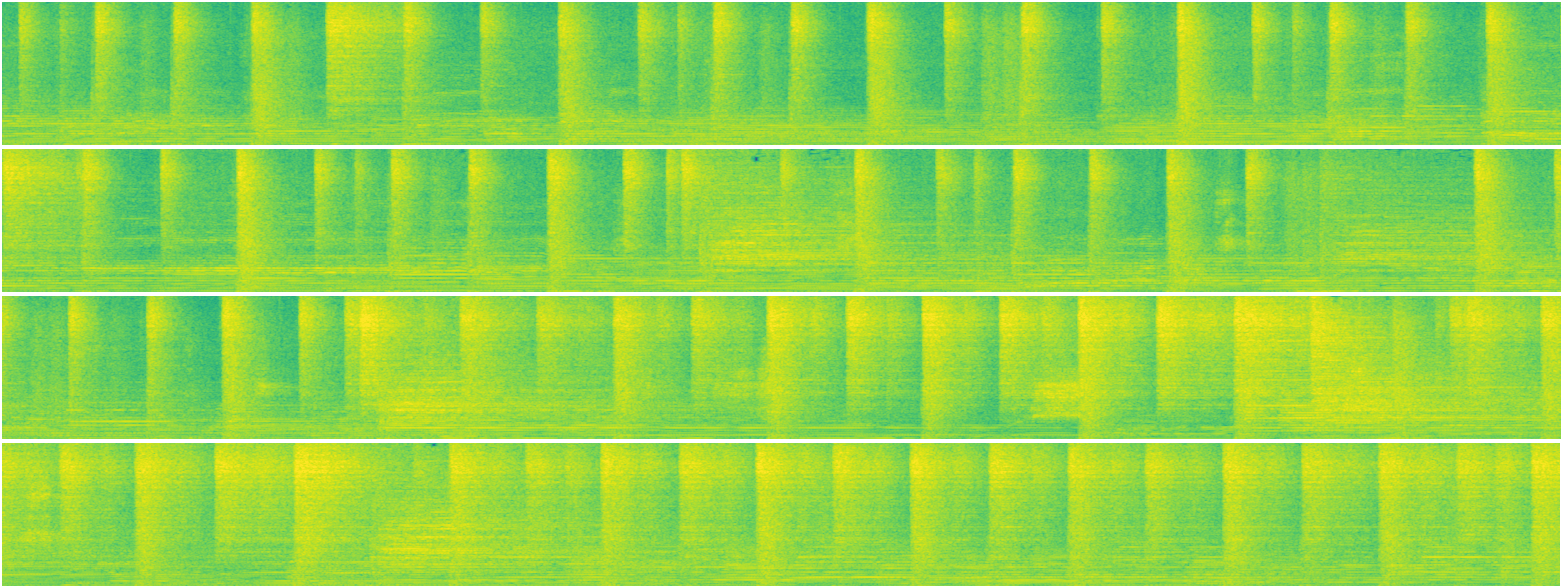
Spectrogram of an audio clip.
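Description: Live indie rock band playing a song: electric guitars, bass guitar and drum kit, loud and continuous.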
